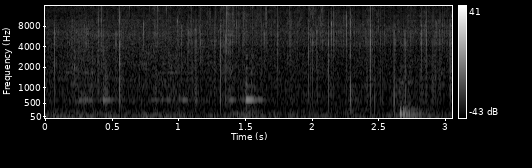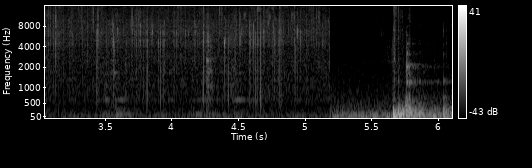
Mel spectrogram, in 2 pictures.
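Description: Floured chicken bites frying in oil in a cast iron skillet: a steady sizzle with many crackling pops. The sizzle stops suddenly about five seconds in, and a single low thump, the loudest sound, follows about half a second later.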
